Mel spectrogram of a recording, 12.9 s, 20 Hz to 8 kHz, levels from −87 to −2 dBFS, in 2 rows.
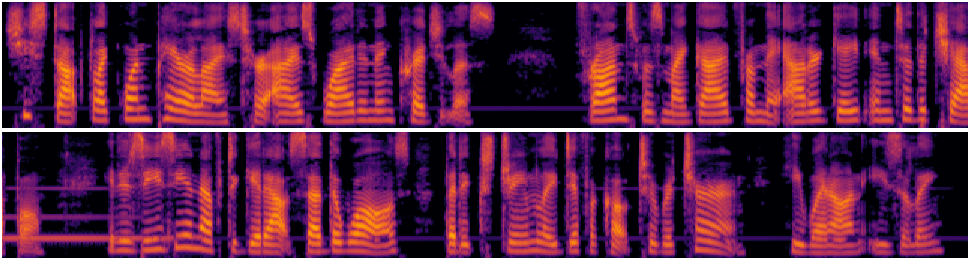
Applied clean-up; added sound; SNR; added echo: classical method spectral subtraction.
